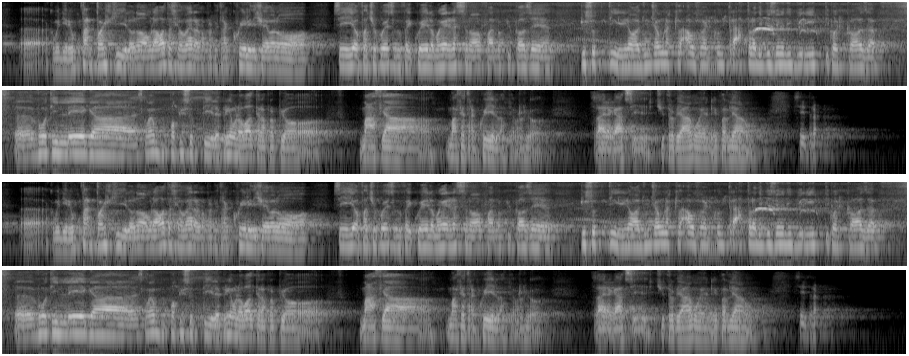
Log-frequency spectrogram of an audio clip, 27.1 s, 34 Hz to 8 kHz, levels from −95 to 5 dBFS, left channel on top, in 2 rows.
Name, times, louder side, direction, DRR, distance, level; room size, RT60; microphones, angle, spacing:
voice 1, 0.3-4.6 5.0-18.4 18.9-21.7 22.5-24.8, left 1 dB, 20° left, 9 dB, 1.3 m, -30 dB
Chirp tweet / Buzz, 6.7-16.9, left 4 dB, 60° left, 2.0 m, -38 dB
voice 2, 10.3-10.7 22.4-22.9 24.5-24.7 25.1-25.8, left 3 dB, 85° left, 7 dB, 2.0 m, -45 dB
26.0 x 26.0 x 7.3 m, 1.5 s
head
